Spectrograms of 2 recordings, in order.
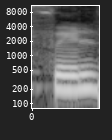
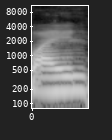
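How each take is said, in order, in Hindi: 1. स्वर लंबी 'ee' ध्वनि है। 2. स्वर 'eye' ध्वनि है। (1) "बड़ी के रूप में आप इसको प्रोनाउंस करेंगे" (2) "इसको फाइल्ड नहीं पढ़ेंगे"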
